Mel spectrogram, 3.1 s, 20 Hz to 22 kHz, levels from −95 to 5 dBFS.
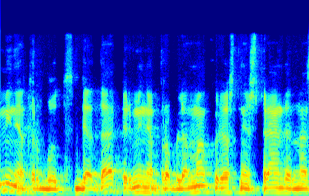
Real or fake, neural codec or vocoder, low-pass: real; none; 10.8 kHz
